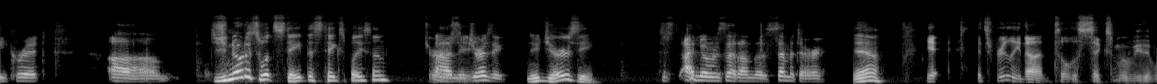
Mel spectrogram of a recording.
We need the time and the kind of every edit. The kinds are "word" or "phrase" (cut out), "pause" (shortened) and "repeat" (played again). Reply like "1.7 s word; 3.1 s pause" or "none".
none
